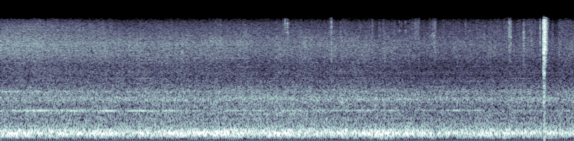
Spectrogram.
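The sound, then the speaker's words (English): Deep, steady road rumble from a heavy gravel truck, loud and constant throughout, with a few faint ticks near the end and no talking. “Gravel trucks throwing rocks at me.”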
